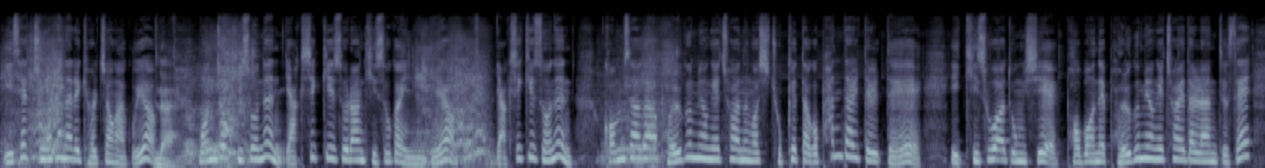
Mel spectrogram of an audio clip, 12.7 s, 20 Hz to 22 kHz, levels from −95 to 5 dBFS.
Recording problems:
household noises; loud; throughout; 7 dB below the speech

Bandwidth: 14.5 kHz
